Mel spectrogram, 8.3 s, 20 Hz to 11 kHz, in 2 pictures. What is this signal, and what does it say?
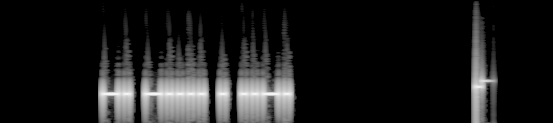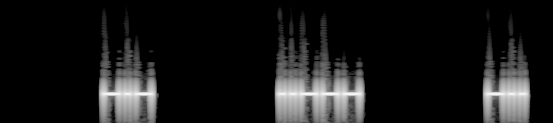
Morse code, heard as a keyed tone, about 30 wpm, spaced as for 15 wpm, 700 Hz. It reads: N6EF K2D
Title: USA Call Signs - 8x Character Spacing - 30wpm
